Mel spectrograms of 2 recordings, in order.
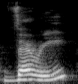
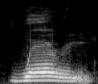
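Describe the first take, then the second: First: Said in the usual way. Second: "wary" for very, opening on a rounded W; Indian-accent W for V. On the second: Shown as a demonstration. Teacher showing Indian English vowel and consonant sounds, W-for-V "wary". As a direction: start "wary" with W in place of V. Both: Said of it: "very can sound like wary".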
